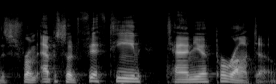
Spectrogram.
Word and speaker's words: Tanya Paronto: And yes, it is pronounced that way. I'm used to saying Tanya for everybody else with the same name spelling, but they will both insist to me it is Tanya Paranto for those keeping score at home.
